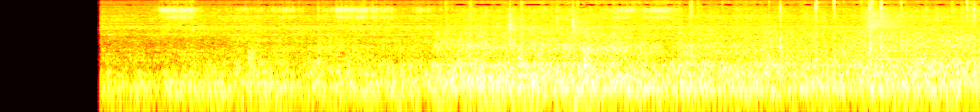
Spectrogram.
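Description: A model train rumbles and clicks along its track.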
